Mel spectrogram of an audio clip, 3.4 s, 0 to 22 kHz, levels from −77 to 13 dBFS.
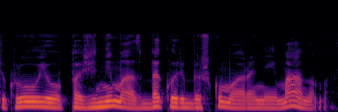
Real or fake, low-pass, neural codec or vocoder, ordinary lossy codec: real; 7.2 kHz; none; AAC, 48 kbps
